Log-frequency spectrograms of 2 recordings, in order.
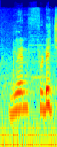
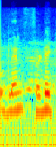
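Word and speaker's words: Glenfiddich: कई बार लोग इसको ग्लेनफिडिच भी कहते हैं, बट इसका जो एग्जैक्ट प्रोनाउंसिएशन है वो ग्लेनफिडिक है।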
